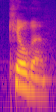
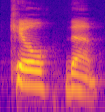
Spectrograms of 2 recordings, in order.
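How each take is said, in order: First: Quick, matter-of-fact "kill them"; "kill them" tossed out firmly, without drawing it out; brisk mock order. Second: Loud, drawn-out "Kill them", each word separate; emphatic mock order. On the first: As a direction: give "kill them" as a short deadpan instruction. First, brisker take of repeated order. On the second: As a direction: punch "Kill", then land "them" apart.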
